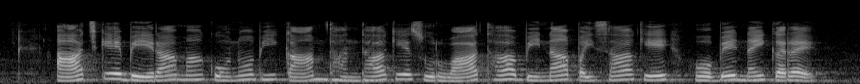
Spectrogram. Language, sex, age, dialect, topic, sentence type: Chhattisgarhi, female, 18-24, Central, banking, statement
